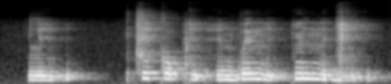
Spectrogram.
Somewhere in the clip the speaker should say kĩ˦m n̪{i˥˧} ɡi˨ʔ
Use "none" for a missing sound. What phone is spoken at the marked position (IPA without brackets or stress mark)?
i˧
